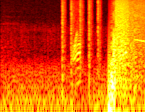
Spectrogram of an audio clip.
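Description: Duck quacks in the NES game Duck Hunt: a quick series of four or five bright, buzzy electronic quacks, then a loud burst of noise like a gunshot, all close and clear.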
